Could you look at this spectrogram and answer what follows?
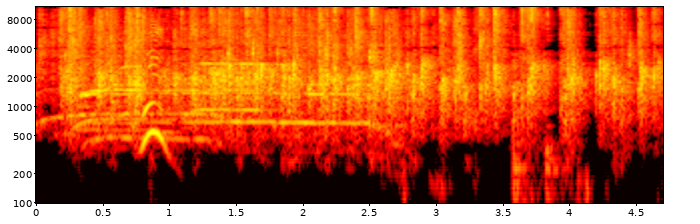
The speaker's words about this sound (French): Veuillez faire un tonnerre d'applaudissements pour l'excellent PE.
